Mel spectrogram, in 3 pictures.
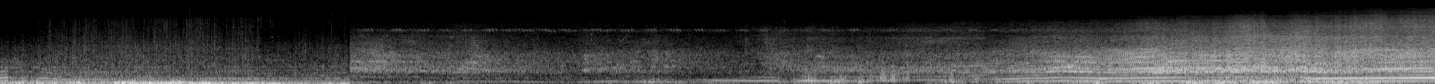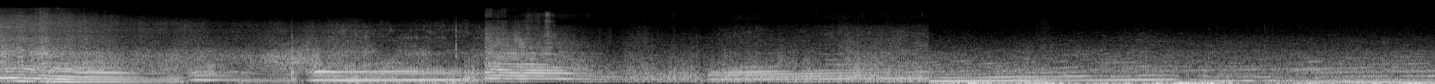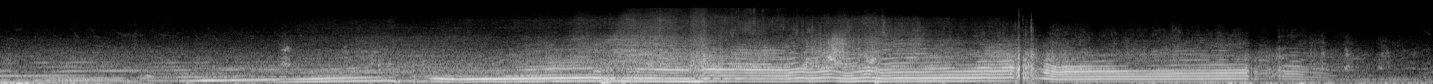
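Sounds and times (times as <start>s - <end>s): car engine revving hard: 21.6s - 41.9s.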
